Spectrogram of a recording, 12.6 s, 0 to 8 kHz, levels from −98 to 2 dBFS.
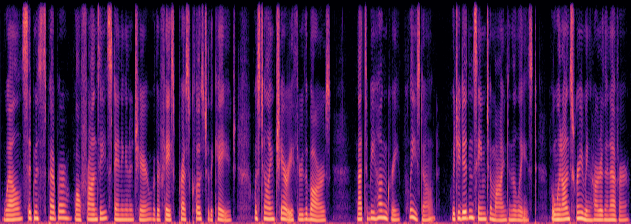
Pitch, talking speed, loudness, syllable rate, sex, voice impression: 185 Hz, 220 wpm, -19 LUFS, 5.4 syllables/s, female, very feminine, middle-aged, thin, slightly tensed, weak, bright, very soft, very clear, fluent, very cute, slightly cool, very intellectual, very refreshing, sincere, very calm, very friendly, very reassuring, unique, very elegant, slightly wild, very sweet, lively, very kind, modest, light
